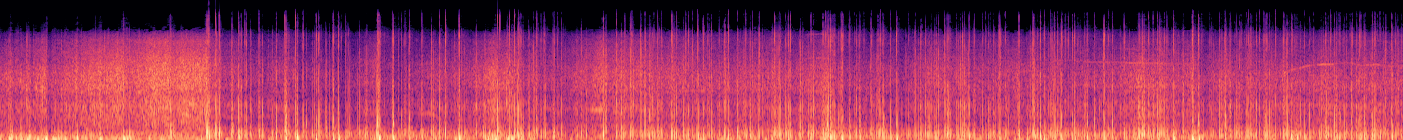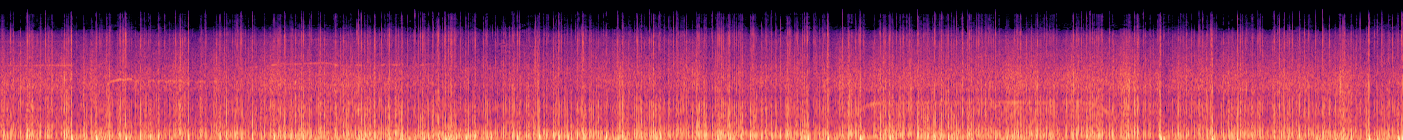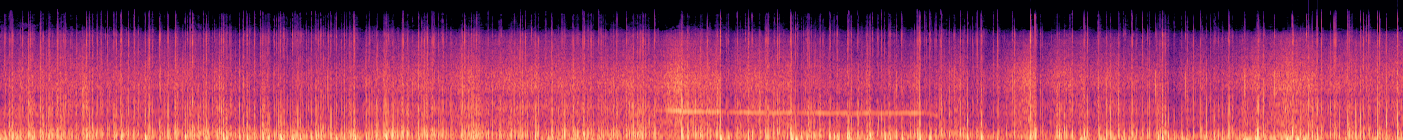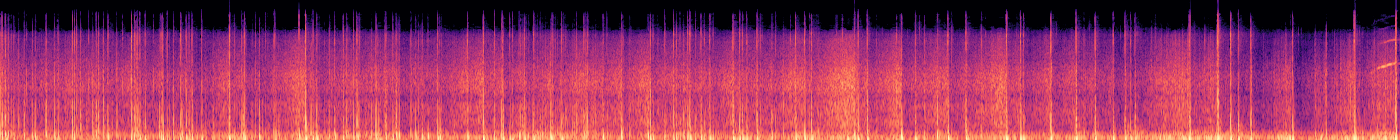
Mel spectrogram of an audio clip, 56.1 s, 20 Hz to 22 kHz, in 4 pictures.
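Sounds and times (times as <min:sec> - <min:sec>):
firework whistle: 0:00.0 - 0:42.4, 0:53.6 - 0:56.0
fireworks bangs and crackling: 0:00.0 - 0:56.0.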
